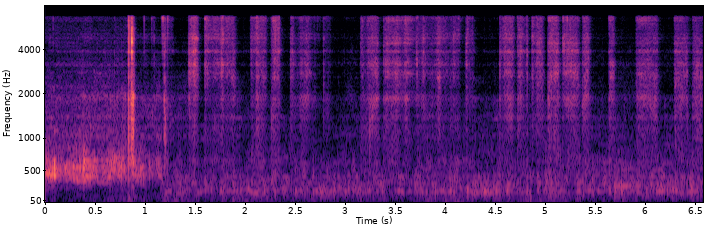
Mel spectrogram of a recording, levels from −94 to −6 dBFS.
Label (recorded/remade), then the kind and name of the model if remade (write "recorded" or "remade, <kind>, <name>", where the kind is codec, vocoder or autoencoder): remade, codec, SNAC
